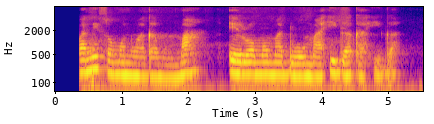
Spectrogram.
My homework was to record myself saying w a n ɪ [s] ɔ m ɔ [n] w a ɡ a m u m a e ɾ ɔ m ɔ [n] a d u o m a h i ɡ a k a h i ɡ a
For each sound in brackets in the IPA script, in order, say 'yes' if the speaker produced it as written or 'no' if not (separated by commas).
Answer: yes, yes, no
